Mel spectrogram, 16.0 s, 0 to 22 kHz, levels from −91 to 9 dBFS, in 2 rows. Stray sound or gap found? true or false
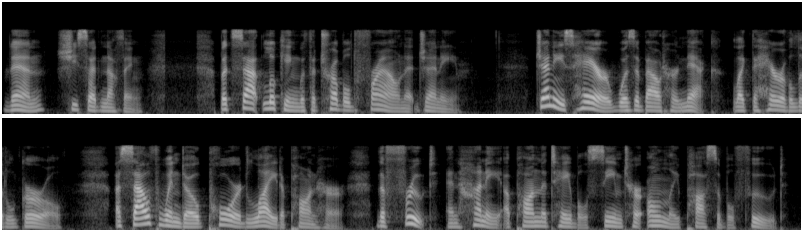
false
